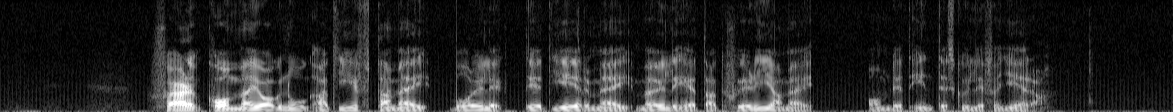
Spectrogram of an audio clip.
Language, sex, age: Swedish, male, 53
